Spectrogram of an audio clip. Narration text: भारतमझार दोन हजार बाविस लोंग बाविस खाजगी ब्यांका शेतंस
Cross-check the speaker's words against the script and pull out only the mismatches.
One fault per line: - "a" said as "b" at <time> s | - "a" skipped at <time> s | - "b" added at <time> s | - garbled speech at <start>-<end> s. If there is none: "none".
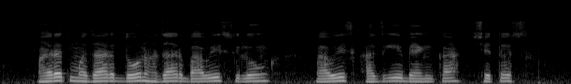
none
